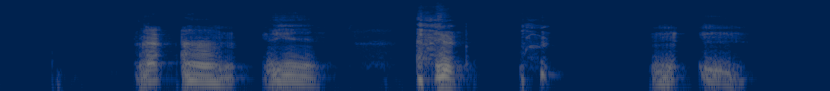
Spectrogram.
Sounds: Throat clearing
